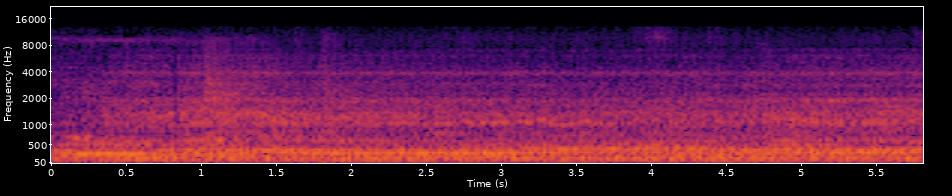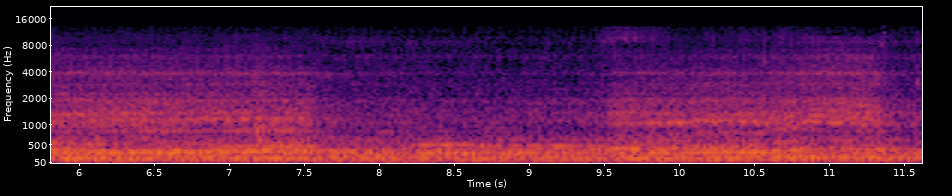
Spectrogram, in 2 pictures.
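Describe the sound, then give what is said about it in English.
A race car engine in a stock car racing video game on the Richmond short track, a continuous loud roar that holds steady with slight shifts in pitch and no voices. “This is some kind of short track car. Alright. Here we go, Richmond.”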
